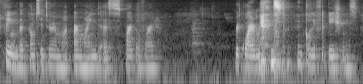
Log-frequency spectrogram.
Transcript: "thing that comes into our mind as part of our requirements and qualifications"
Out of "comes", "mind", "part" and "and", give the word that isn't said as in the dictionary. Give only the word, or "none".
comes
